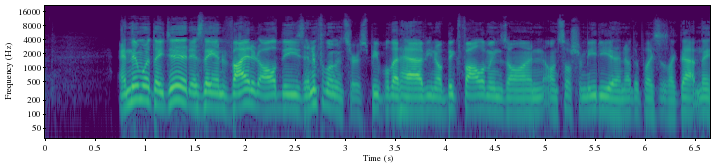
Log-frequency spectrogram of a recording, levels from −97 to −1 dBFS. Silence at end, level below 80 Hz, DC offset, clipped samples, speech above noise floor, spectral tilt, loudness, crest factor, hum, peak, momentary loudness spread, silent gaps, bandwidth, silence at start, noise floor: 0 s; -78 dBFS; under 0.1%; under 0.1%; 41 dB; -4 dB/octave; -34 LUFS; 22 dB; none; -12 dBFS; 12 LU; none; 14 kHz; 0.75 s; -74 dBFS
